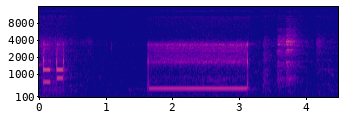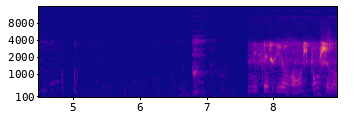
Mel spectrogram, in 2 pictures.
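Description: Telephone line during a call attempt: a steady tone lasting about a second and a half, then faint dialing beeps and clicks, with speech near the end.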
